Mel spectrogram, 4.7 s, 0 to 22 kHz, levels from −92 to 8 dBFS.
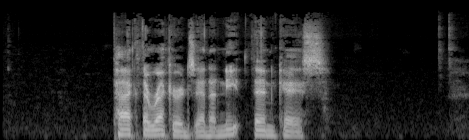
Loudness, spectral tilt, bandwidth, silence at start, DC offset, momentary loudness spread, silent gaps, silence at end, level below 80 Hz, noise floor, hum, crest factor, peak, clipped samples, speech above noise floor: -20 LUFS; -2.5 dB/octave; 16 kHz; 1.15 s; under 0.1%; 5 LU; none; 0.15 s; -54 dBFS; -72 dBFS; none; 24 dB; -2 dBFS; under 0.1%; 51 dB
